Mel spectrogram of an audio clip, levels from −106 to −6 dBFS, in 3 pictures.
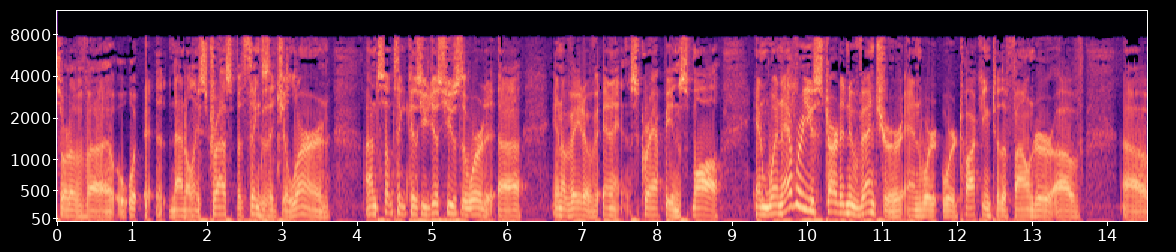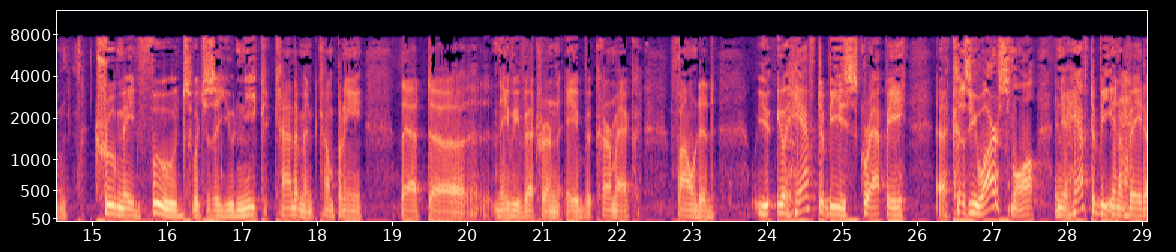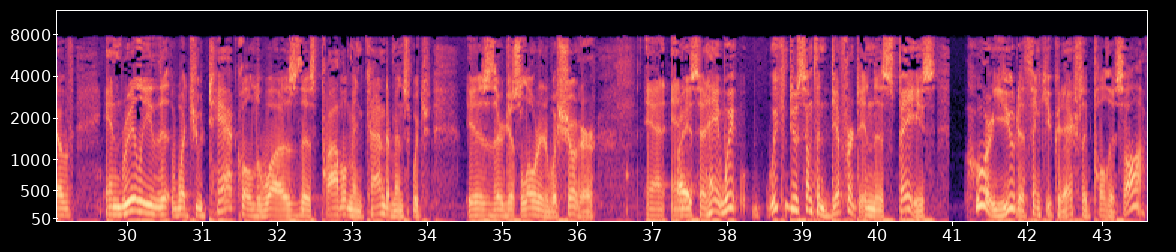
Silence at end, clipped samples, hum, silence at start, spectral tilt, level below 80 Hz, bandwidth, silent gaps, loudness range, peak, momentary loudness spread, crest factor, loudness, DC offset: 0 s; under 0.1%; none; 0 s; -4 dB/octave; -46 dBFS; 8.2 kHz; none; 4 LU; -4 dBFS; 10 LU; 14 dB; -19 LUFS; 1%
